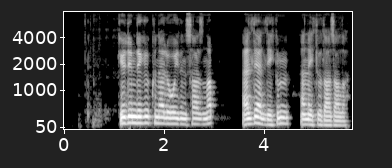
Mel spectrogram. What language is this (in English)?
Kazakh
